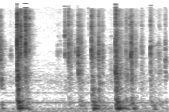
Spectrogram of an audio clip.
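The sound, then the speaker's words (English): Quick, uneven keystrokes on a computer keyboard as someone searches on Google, a few sharp clicks with short pauses between them, fairly quiet, with no voices. “I'm googling it.”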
